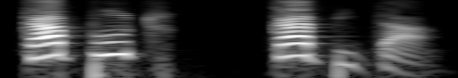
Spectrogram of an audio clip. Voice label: "caput capita", latin; santillana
